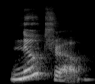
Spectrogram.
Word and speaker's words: neutral: Neutral. When we look at our first syllable in neutral, n-oo, we have the oo sound, and it is spelled with an E-U.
